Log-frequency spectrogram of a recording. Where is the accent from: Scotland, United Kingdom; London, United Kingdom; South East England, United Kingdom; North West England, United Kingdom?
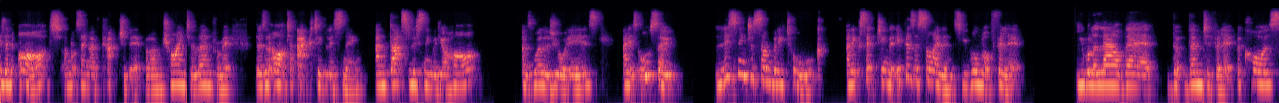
London, United Kingdom; as a teenager growing up in London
